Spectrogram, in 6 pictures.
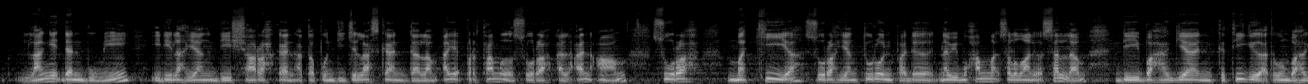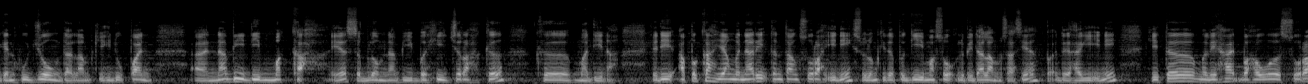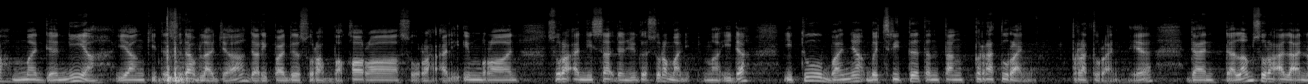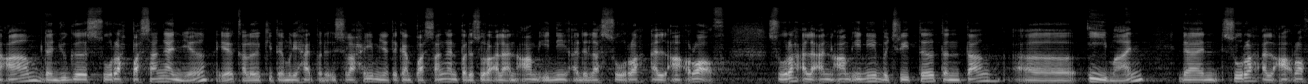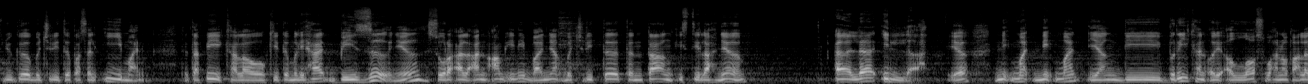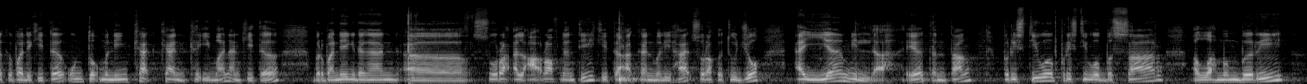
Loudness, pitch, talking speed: -27 LUFS, 205 Hz, 130 wpm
